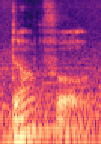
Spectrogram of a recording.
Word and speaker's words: doubtful: Very uncertain of things to happen is called doubtful. D-O-U-B-T-F-U-L. Remember, the B is silent in this word. Spelled D-O-U-B-T-F-U-L.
